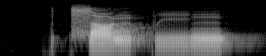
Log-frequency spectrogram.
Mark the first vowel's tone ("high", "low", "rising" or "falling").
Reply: falling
